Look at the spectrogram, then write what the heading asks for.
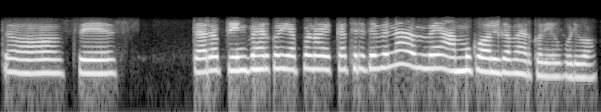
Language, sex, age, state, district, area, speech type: Odia, female, 18-30, Odisha, Jagatsinghpur, rural, conversation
